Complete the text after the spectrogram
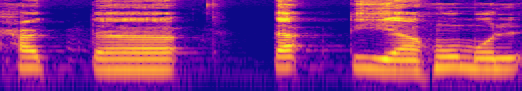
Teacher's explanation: یہاں پر حمزہ ساکنہ کو پڑھنے میں جھٹکا ہوتا ہے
